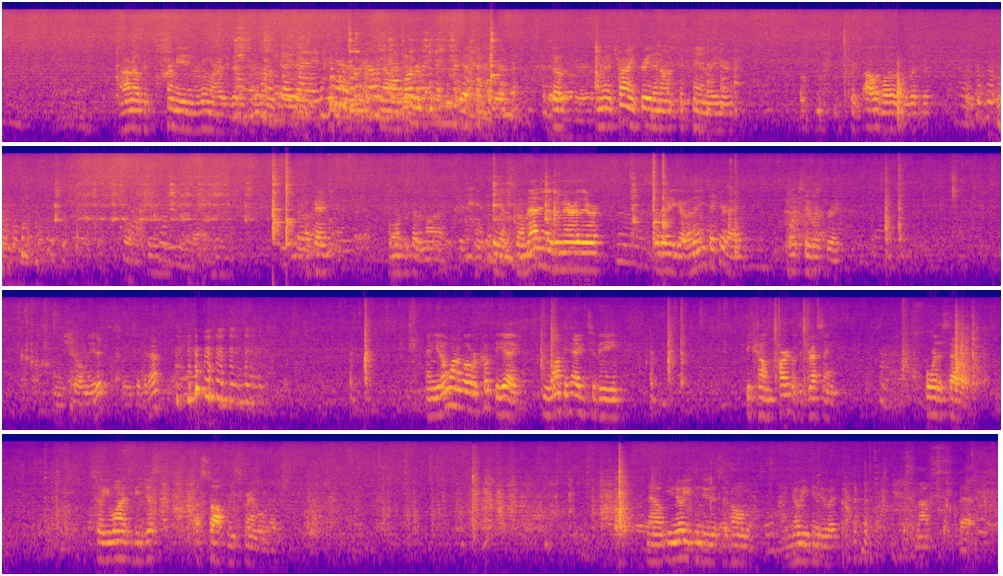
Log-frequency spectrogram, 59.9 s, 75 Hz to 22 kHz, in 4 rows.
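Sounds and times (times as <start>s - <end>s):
meat sizzling in a pan: 0.0s - 59.9s
spoon stirring in pan: 1.6s - 2.8s, 3.4s - 8.2s, 10.1s - 12.8s, 14.9s - 20.7s, 22.1s - 25.1s, 46.7s - 54.5s.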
